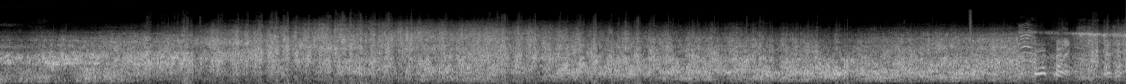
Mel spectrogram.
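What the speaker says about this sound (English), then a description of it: "Two aircraft are just 1 mile apart for the double rolls." Two display aircraft at the 1993 RAF Waddington airshow, flying double rolls about a mile apart, give a loud continuous broadband jet roar that fills the whole stretch, steady throughout with no gaps.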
